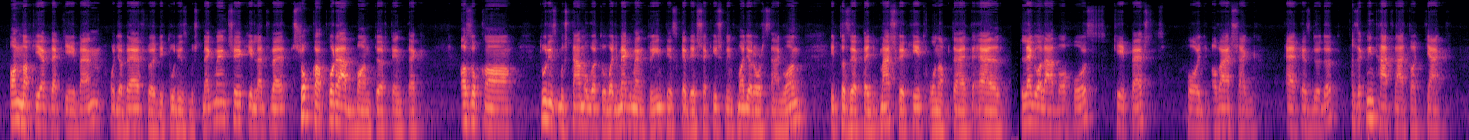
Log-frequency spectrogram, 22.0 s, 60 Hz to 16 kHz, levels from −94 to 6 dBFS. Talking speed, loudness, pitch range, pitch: 105 wpm, -22 LUFS, 100-115 Hz, 105 Hz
